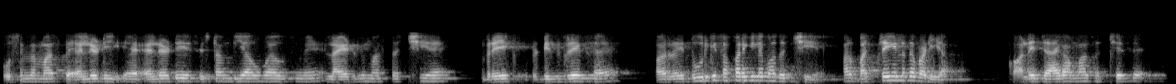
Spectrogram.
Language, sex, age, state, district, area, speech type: Hindi, male, 18-30, Madhya Pradesh, Balaghat, rural, conversation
